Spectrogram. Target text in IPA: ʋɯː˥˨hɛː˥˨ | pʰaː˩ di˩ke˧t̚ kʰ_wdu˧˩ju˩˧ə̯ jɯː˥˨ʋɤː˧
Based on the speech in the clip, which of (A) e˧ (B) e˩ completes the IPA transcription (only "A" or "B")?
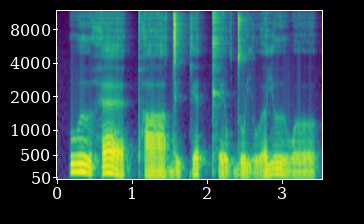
B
